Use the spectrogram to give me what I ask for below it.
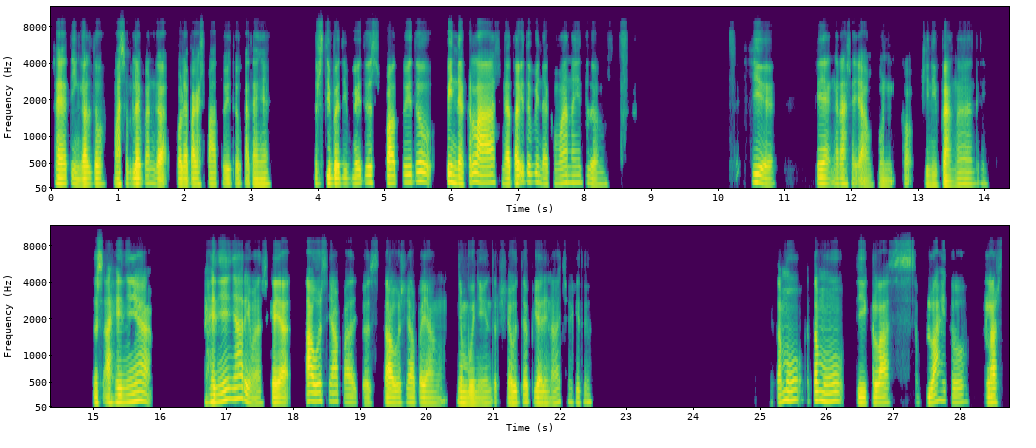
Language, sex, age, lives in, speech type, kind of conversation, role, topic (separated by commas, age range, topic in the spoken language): Indonesian, male, 25-29, Indonesia, conversation, unstructured, none, Bagaimana kamu mengatasi rasa marah saat identitasmu diserang?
